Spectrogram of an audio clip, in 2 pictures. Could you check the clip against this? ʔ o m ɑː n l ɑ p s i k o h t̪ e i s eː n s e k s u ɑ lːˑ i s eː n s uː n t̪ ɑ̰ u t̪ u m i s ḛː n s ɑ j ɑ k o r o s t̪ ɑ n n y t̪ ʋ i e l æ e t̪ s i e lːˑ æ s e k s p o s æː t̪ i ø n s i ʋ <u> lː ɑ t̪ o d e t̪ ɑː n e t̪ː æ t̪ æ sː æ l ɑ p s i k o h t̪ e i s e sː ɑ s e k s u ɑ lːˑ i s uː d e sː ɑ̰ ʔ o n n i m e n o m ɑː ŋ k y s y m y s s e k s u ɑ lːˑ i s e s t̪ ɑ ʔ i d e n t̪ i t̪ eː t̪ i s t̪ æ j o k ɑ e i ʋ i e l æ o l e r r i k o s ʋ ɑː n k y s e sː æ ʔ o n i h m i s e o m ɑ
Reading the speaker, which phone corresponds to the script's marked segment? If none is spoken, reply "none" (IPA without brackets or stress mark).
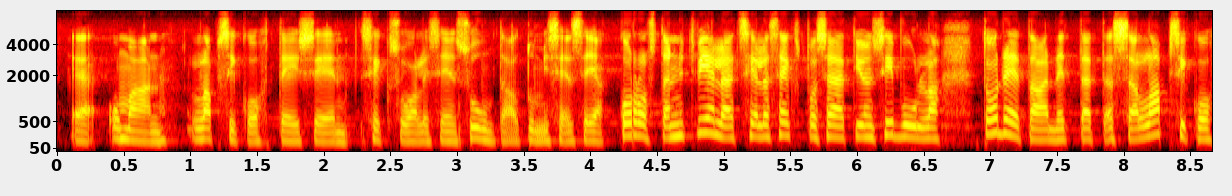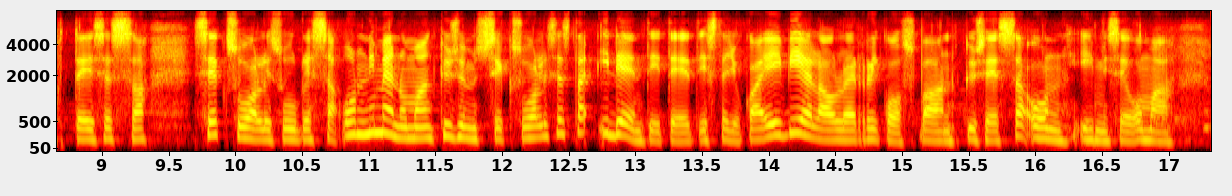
u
